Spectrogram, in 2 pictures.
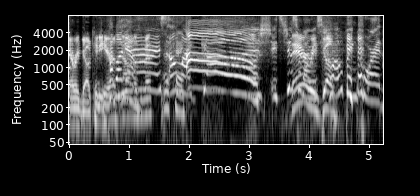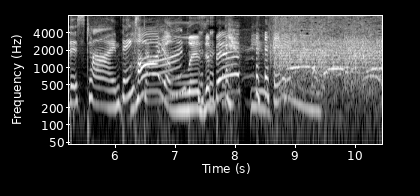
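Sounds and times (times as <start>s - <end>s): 
speech: 0.0s - 2.5s, 3.1s - 9.6s
voice calling out: 0.7s - 3.0s
laughter: 0.8s - 3.2s, 6.6s - 9.8s
large crowd applauding at a fair: 8.5s - 10.4s.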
